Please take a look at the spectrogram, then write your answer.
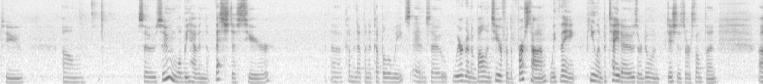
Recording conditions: uneven or low level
